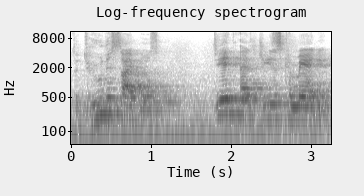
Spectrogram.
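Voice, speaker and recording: Young female, dramatic scripture reciter, expressive pitch swings, theatrical dynamics, recorded distant in a reverberant hall. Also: measured pace. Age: young adult. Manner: theatrical, swings from hushed to shouted. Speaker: youth performer at a church festival. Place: large echoey indoor room. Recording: echoey hall, far from mic, hum.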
